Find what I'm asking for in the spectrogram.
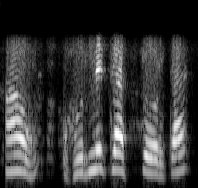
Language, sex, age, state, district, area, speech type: Marathi, female, 60+, Maharashtra, Nanded, rural, conversation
